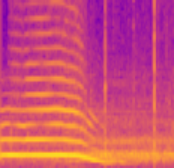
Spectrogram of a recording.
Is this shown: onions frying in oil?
no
